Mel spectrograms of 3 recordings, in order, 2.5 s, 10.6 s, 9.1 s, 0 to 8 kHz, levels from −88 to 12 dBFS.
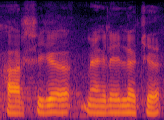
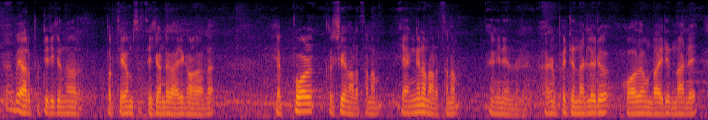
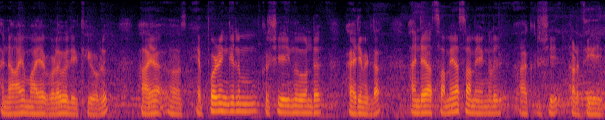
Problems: constant background noise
